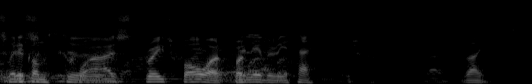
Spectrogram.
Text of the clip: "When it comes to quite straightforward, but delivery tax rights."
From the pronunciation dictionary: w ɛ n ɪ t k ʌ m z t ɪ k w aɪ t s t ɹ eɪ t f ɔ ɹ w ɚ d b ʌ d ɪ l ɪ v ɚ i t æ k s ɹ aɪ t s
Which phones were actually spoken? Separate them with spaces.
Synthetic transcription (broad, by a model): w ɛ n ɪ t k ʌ m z t ɪ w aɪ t s t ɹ eɪ t f ɔ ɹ w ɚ d b ʌ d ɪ l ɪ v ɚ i t æ k s ɹ aɪ t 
